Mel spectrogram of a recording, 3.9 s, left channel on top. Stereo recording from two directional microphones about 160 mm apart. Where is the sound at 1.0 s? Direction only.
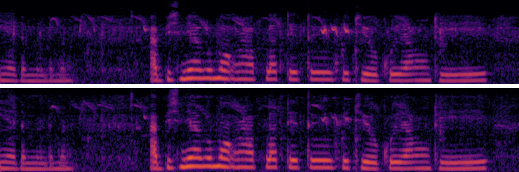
40° right (ahead or behind).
